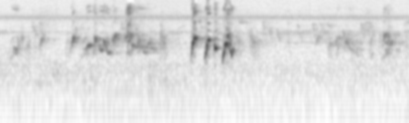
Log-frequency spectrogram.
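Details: Red-whiskered bulbul kept as a decoy, singing to lure wild birds into a trap; short bright warbled phrases come in bursts, with a loud chirpy cluster near the middle and quieter twittering after, over a steady high hiss.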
